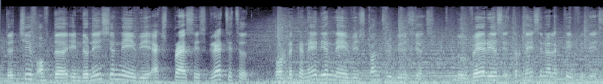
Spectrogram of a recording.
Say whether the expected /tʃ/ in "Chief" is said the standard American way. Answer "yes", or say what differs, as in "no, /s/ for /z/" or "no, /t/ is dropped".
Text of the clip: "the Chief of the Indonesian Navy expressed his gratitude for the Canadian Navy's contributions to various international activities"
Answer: yes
